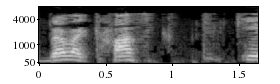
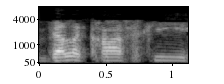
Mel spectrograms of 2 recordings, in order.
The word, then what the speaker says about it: Velikovsky: the is that pronounced Velikovsky ended Velikovsky heresies okay so that v is kind of silent that's right it sort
